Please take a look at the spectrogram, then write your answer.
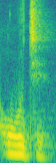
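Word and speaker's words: עֹז: 여호와는 나의 힘이라고 말하는이 힘이라는 단어는이 발음하자면 오즈입니다 오즈 그니까 어 뭐 어떤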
